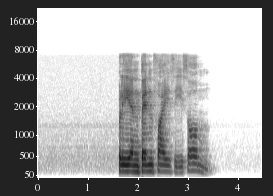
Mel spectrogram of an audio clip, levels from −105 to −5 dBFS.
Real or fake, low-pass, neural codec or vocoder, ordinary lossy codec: real; 7.2 kHz; none; none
